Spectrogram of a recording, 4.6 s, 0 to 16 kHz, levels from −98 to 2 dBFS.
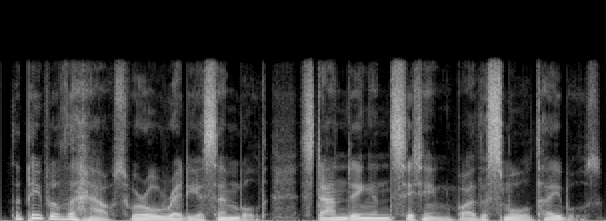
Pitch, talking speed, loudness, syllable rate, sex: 120 Hz, 200 wpm, -19 LUFS, 6.1 syllables/s, male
